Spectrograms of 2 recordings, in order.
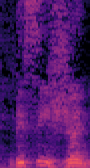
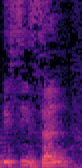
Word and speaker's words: decision: and SH sound and when you add SiO into the verb to make it a noun it is normally a sure sound it is a J with a slight egg sound to it so it's because George it's not a juror song it's not as ER sound it's sure so it's decision it is not decision or DC John it's decision it says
